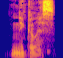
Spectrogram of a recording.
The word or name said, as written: Nicholas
